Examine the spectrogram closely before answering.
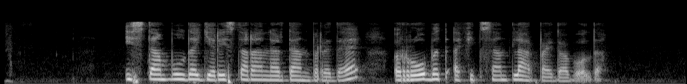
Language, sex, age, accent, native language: Uzbek, female, 19-29, Farg'ona, Uzbek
